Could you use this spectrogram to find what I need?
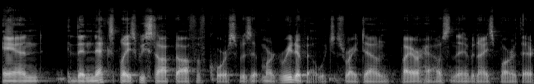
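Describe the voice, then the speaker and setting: A man with an American accent talks at a very fast pace. He leaves hardly any pauses. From US Pacific Northwest, rural island near Seattle. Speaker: podcast co-host, navy veteran. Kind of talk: casual chat.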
